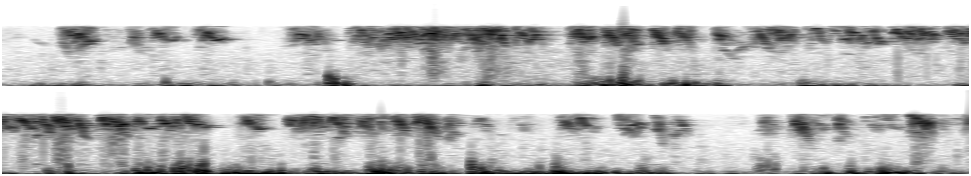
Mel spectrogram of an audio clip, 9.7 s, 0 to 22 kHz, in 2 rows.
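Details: Several sparrows chattering during evening feeding in a garden, 18 July, in rising wind; near-continuous scratchy chirping over nearly ten seconds with short gaps, heavy low wind buffeting throughout.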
